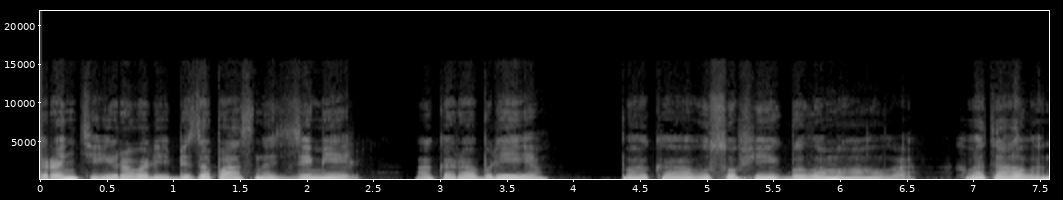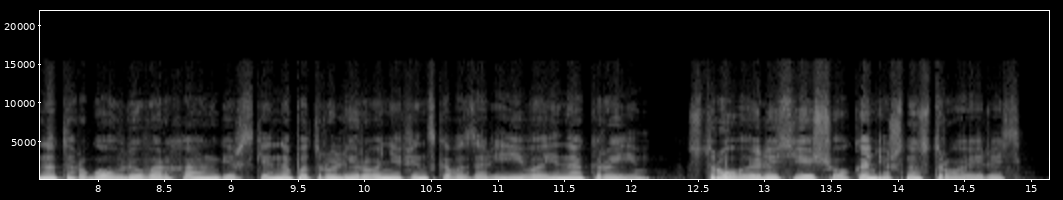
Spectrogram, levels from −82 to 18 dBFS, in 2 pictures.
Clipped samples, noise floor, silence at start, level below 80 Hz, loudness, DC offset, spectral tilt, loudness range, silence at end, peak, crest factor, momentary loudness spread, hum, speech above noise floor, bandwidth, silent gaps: under 0.1%; -61 dBFS; 0 s; -34 dBFS; -15 LUFS; under 0.1%; -8.5 dB/octave; 3 LU; 0.35 s; 0 dBFS; 14 dB; 9 LU; none; 47 dB; 11.5 kHz; none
